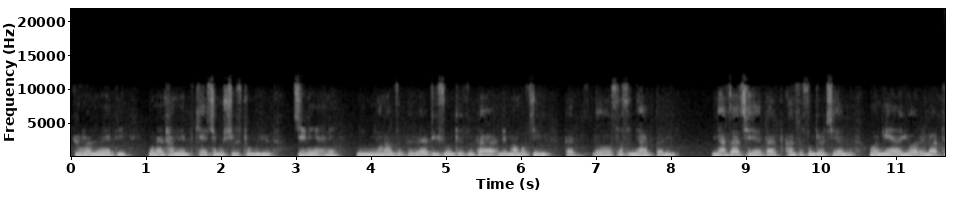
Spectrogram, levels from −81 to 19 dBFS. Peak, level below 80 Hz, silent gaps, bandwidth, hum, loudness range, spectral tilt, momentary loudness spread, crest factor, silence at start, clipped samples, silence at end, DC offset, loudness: -4 dBFS; -58 dBFS; none; 11.5 kHz; none; 2 LU; -7.5 dB/octave; 7 LU; 10 dB; 0.05 s; under 0.1%; 0 s; under 0.1%; -16 LUFS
